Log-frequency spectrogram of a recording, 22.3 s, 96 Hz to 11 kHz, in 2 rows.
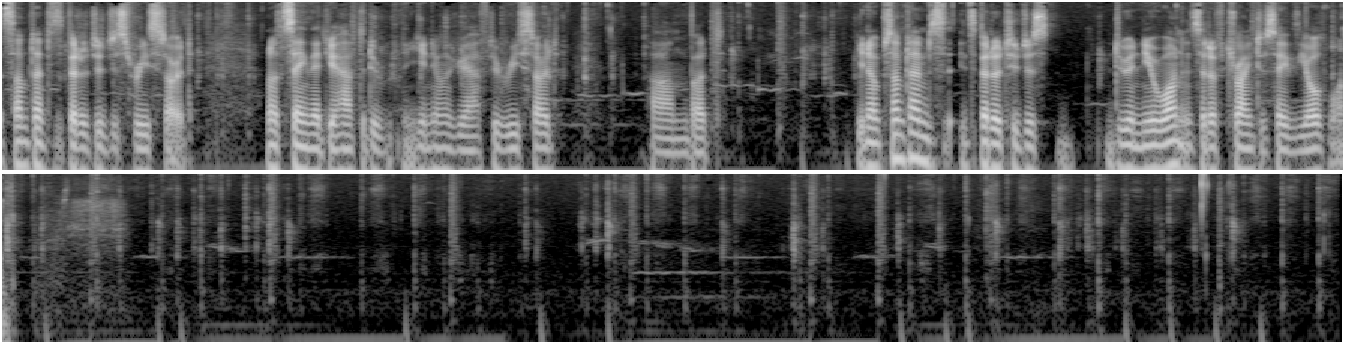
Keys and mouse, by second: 0.5 f, 1.0 click, 1.4 click, 1.8 alt+shift+middle click, 2.0 alt+middle click, 2.5 click, 3.3 alt+shift+middle click, 3.5 middle click, 3.9 ctrl+click, 4.2 ctrl+click, 4.5 f, 4.9 alt+shift+middle click, 5.4 click, 6.1 ctrl+click, 6.5 ctrl+click, 6.9 alt+shift+middle click, 7.1 alt+middle click, 7.5 ctrl+click, 7.8 ctrl+click, 8.4 click, 9.4 ctrl+click, 10.6 click, 10.9 click, 11.2 alt+shift+middle click, 11.4 alt+middle click, 12.0 shift+middle click, 12.1 alt+middle click, 12.5 ctrl+middle click, 12.8 shift+middle click, 13.3 f, 13.6 ctrl+click, 14.2 ctrl+click, 14.6 click, 15.2 click, 15.5 click, 16.0 f, 16.3 click, 16.6 click, 16.9 click, 17.3 click, 17.8 alt+shift+middle click, 18.0 alt+middle click, 18.7 alt+shift+middle click, 19.2 alt+middle click, 19.5 ctrl+click, 20.0 click, 20.3 shift+middle click, 20.5 alt+middle click, 20.9 alt+shift+middle click, 21.5 ctrl+click, 21.8 ctrl+click, 22.2 ctrl+click.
